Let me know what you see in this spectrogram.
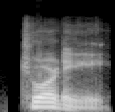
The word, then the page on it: Geordie: American English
